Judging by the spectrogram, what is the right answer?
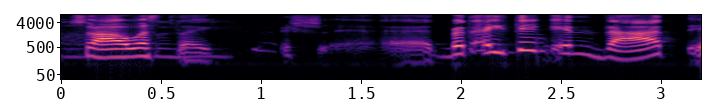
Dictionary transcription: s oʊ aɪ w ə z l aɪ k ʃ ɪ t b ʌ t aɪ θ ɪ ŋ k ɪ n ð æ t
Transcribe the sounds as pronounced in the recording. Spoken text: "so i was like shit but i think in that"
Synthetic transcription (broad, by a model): s oʊ aɪ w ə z l aɪ k ʃ ɪ t b ʌ t aɪ θ ɪ ŋ k ɪ n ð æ t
